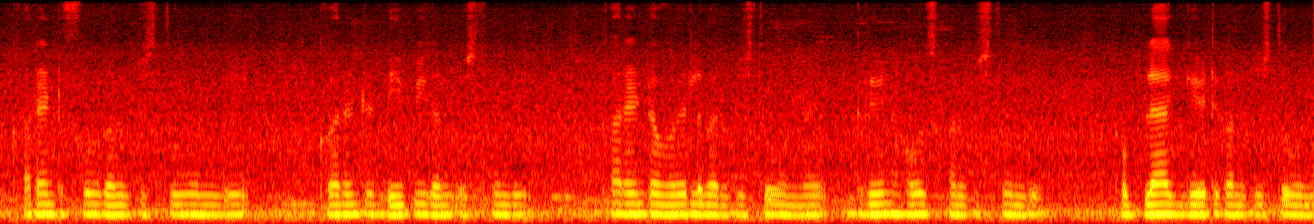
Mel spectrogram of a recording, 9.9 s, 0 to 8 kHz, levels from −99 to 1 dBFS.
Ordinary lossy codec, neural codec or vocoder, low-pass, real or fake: none; none; none; real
